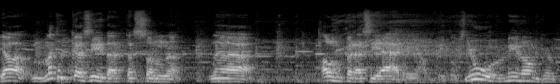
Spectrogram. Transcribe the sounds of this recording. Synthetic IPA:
jɑmæt̪ykːæːsiːt̪æet̪t̪æsːon | næː | ɑlukumpeɾæsiːæːdehɑpːiːt̪usjuːniːnoŋkyl

